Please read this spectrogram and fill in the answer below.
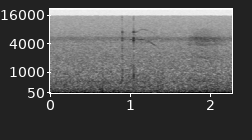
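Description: Low room hum with a couple of faint computer mouse clicks about a second in.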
